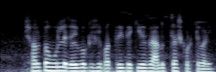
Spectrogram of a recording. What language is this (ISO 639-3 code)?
ben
